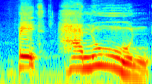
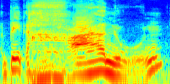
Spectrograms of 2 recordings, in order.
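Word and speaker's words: Beit Hanoun: place that you know Israelis go out of their way to mispronounce the letter ha it's I mean because this Hebrew has the sound it's h humus ham you know bit hanon it's not biton but for some I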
